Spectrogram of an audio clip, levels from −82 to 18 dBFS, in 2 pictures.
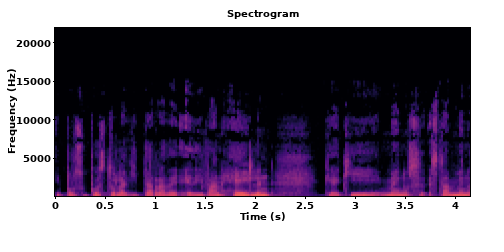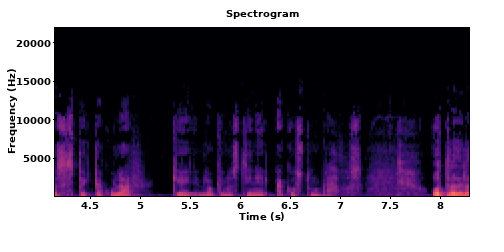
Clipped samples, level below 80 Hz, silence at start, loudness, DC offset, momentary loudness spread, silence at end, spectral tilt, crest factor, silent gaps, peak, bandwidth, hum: under 0.1%; -54 dBFS; 0 s; -28 LUFS; under 0.1%; 19 LU; 0 s; -6.5 dB/octave; 24 dB; none; -4 dBFS; 14.5 kHz; none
